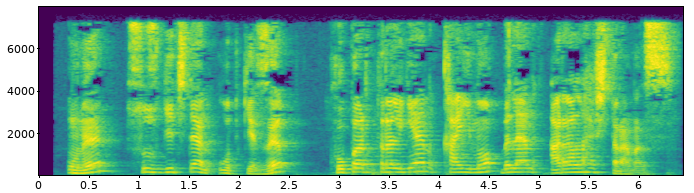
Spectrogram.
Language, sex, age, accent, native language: Uzbek, male, 18-24, Samarqand, Uzbek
